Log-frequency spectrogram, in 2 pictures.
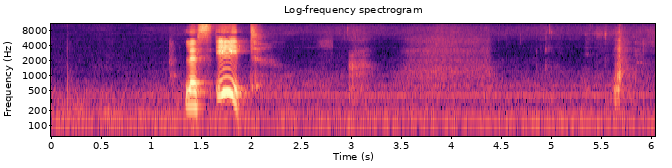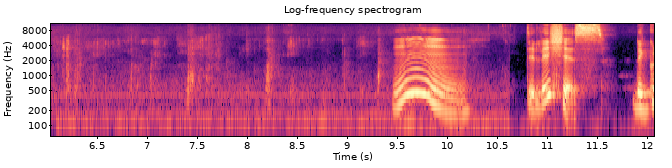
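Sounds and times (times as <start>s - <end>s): low steady hum: 0.0s - 12.0s
person chewing crunchy beans: 4.4s - 10.7s.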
